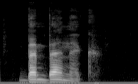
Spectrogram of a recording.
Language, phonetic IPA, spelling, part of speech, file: Polish, [bɛ̃mˈbɛ̃nɛk], bębenek, noun, Pl-bębenek.ogg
